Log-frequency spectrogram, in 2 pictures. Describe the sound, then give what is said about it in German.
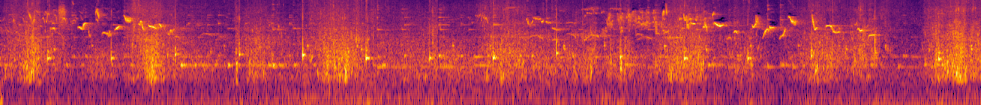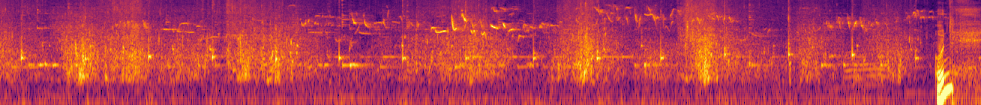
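An outdoor meadow scene: busy birdsong and chirping over a steady rushing wash of the sea, like surf, with faint ringing tones of cowbells mixed in, continuous and fairly even for the whole stretch. “Also ich sehe eine Wiese, ich sehe äh, ich sehe die Vögel, ich sehe äh, Kühe mit Glocken und sehe das Meer und äh, ja.”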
